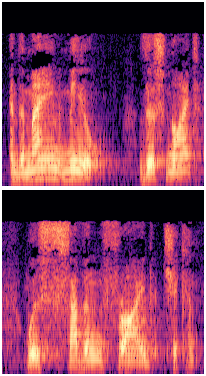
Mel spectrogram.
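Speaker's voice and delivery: ordinary talk, nothing marked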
